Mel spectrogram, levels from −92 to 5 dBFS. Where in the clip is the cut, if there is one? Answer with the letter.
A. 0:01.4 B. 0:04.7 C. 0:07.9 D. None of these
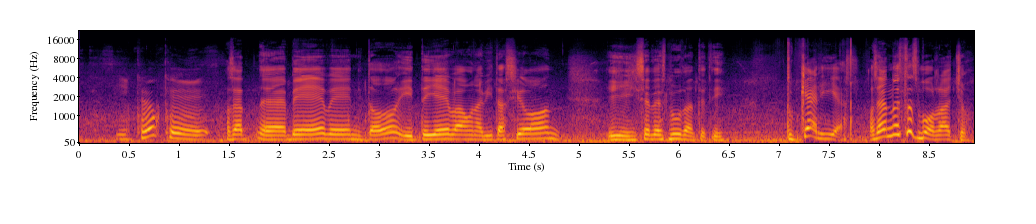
A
